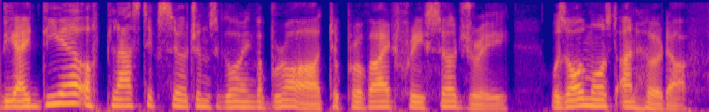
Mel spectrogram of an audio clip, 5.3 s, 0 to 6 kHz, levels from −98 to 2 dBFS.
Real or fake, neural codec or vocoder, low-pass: fake; codec, 16 kHz in and 24 kHz out, 2.2 kbps, FireRedTTS-2 codec; 5.4 kHz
